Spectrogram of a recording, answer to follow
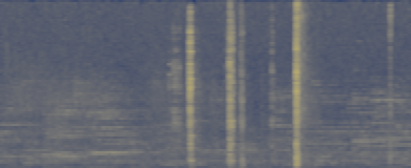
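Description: A handful of sharp clicks and knocks as a trim cover of a vertical rod panic device is fitted onto the door, the loudest about three seconds in as it snaps into place.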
